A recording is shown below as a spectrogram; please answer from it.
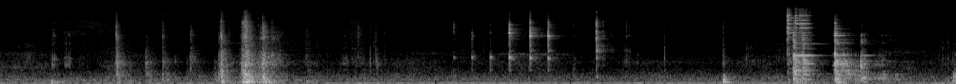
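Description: Several light glassy clinks and knocks spread across a quiet room, with a louder cluster of clattering near the end as a glass is placed into a microwave oven.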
